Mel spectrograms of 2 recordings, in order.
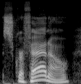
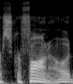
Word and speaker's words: Scrofano: I've told this story too, is that a girl that I went to high school with, Melanie Scrofano, or Scrofano, depending on how you want to pronounce it, she plays the title character in Winona Earp for Sci-Fi.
